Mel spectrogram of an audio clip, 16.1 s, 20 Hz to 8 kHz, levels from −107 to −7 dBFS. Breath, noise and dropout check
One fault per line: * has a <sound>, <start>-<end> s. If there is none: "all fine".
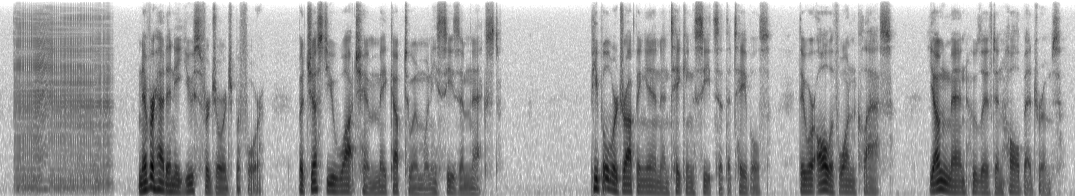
* has a squeak, 0.2-1.7 s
